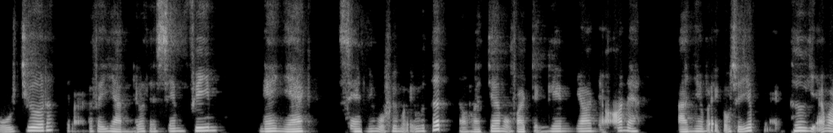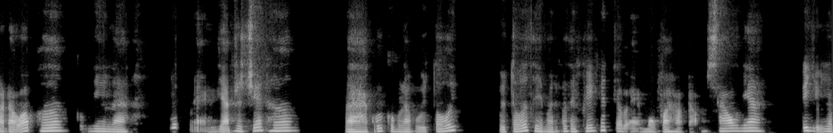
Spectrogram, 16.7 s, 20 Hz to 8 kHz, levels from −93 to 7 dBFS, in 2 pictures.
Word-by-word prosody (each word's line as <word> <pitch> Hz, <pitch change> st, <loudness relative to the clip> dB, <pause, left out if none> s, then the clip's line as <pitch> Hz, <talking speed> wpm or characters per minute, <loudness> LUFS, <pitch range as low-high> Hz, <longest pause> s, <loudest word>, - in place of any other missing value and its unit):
buổi 115 Hz, +3 st, -2 dB
trưa 190 Hz, +1 st, +4 dB
đó, 210 Hz, -, -1 dB
thì 215 Hz, -, -18 dB
bạn -, -, -9 dB
có 150 Hz, -, -7 dB
thể 140 Hz, -, +1 dB
dành 130 Hz, -2 st, +2 dB
để 130 Hz, -, -5 dB
có -, -, -1 dB
thể 140 Hz, -, -4 dB
xem 155 Hz, 0 st, -1 dB, 0.2 s
phim, 180 Hz, +2 st, +5 dB, 0.5 s
nghe 150 Hz, +2 st, +3 dB
nhạc, 140 Hz, 0 st, +4 dB, 0.4 s
xem 145 Hz, -2 st, +2 dB
những 150 Hz, +1 st, -5 dB
bộ 150 Hz, -, 0 dB
phim 150 Hz, -1 st, -3 dB
bạn -, -, -5 dB
yêu 155 Hz, +2 st, -3 dB
thích, 250 Hz, +2 st, +6 dB, 0.2 s
hoặc 125 Hz, -, -4 dB
là 125 Hz, -, 0 dB
chơi 155 Hz, 0 st, +3 dB
một 145 Hz, -, -1 dB
vài 130 Hz, -, +3 dB
trận -, -, -8 dB
game 150 Hz, 0 st, 0 dB
nho 150 Hz, 0 st, +2 dB
nhỏ 180 Hz, -, +3 dB
nè. 155 Hz, -3 st, +2 dB, 0.4 s
À, 130 Hz, -, +3 dB
như 145 Hz, -, +1 dB
vậy -, -, 0 dB
cũng -, -, -2 dB
sẽ 140 Hz, -1 st, 0 dB
giúp 180 Hz, +5 st, +2 dB
bạn -, -, -14 dB
thư 175 Hz, +1 st, +4 dB
giãn -, -, +2 dB
và 150 Hz, -, +5 dB
đầu 125 Hz, -, +6 dB
óc 180 Hz, -, +7 dB
hơn, 180 Hz, +2 st, +4 dB
cũng 145 Hz, -, -20 dB
như 145 Hz, -1 st, -1 dB
là 125 Hz, -2 st, +2 dB, 0.4 s
giúp 185 Hz, -, -1 dB, 0.2 s
bạn 120 Hz, -, -5 dB
giảm -, -, +5 dB
stress 160 Hz, +6 st, +1 dB
hơn. 175 Hz, +2 st, +2 dB, 0.5 s
Và 125 Hz, -1 st, +5 dB
cuối 155 Hz, -, -1 dB
cùng 135 Hz, -, -3 dB
là 120 Hz, -1 st, +2 dB
buổi 120 Hz, +2 st, -4 dB
tối, 165 Hz, +8 st, +2 dB, 0.4 s
buổi 125 Hz, -, -2 dB
tối 165 Hz, +7 st, +3 dB
thì 155 Hz, -, +1 dB
mình 125 Hz, -2 st, -2 dB
có 150 Hz, -, -1 dB
thể 140 Hz, -, -1 dB
khuyến 165 Hz, +1 st, -1 dB
khích 210 Hz, +3 st, -2 dB
cho -, -, -2 dB
bạn 130 Hz, -, -3 dB
một 130 Hz, -1 st, 0 dB
vài 130 Hz, 0 st, +5 dB
hoạt 130 Hz, -, -3 dB
động -, -, -6 dB
sau 155 Hz, +3 st, +2 dB
nha. 170 Hz, -1 st, +2 dB, 0.4 s
Ví 185 Hz, -, +3 dB
dụ -, -, -2 dB
như 145 Hz, -, -1 dB
150 Hz, 280 wpm, -24 LUFS, 135-170 Hz, 0.5 s, óc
